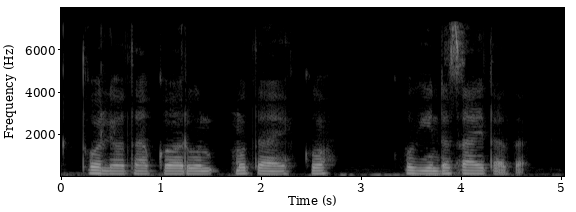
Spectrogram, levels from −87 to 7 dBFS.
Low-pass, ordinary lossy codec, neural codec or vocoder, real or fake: 7.2 kHz; AAC, 32 kbps; none; real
